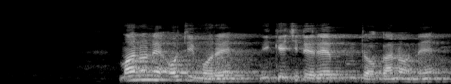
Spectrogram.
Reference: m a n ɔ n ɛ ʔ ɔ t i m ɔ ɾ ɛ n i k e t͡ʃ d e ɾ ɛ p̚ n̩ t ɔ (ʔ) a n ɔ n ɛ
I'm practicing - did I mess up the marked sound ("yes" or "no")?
yes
